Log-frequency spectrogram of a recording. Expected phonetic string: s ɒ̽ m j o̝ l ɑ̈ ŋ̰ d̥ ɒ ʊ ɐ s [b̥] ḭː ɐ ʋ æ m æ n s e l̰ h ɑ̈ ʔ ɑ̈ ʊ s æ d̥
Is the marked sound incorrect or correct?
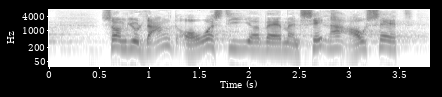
incorrect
